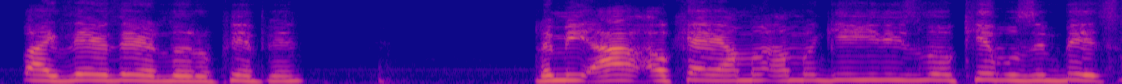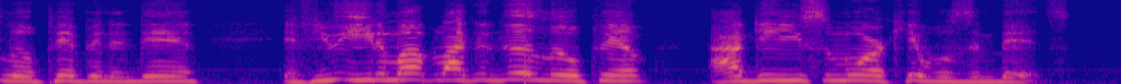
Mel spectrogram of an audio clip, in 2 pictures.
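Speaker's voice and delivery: ordinary delivery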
